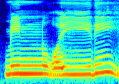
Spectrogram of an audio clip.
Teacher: نون ساکن کے بعد حروف حلقی میں سے غین آ رہا ہے، نون کی آواز کو ظاہر کر کے بلا غننے کے جلد پڑھیں گے · ہا کے نیچے کھڑی زیر، حروف مدہ تھوڑا کھینچ کر پڑھیں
